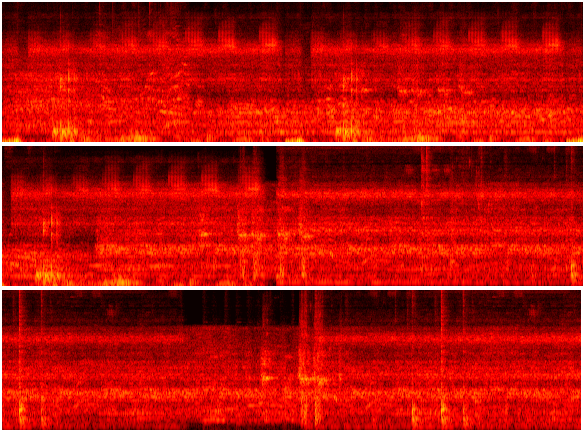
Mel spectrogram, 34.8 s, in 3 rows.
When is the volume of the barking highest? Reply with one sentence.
The volume of the barking peaks at 29 seconds.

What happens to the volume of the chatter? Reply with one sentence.
The loudness of the chatter stays about the same.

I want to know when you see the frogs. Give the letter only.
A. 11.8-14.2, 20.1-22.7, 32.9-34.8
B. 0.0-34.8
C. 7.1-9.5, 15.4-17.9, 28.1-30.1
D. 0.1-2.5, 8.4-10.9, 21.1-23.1
B.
